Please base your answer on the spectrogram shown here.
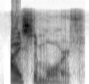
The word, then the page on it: isomorph: American English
